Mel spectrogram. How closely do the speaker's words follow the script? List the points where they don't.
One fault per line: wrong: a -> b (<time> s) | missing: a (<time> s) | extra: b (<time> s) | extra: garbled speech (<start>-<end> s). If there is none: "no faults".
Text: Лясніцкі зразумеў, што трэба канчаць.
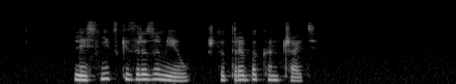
no faults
